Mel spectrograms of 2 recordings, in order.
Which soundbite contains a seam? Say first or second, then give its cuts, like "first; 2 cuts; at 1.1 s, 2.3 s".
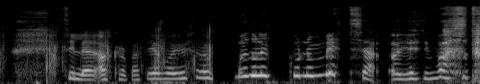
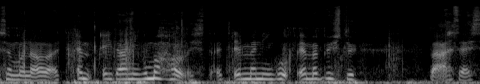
first; 1 cut; at 2.1 s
